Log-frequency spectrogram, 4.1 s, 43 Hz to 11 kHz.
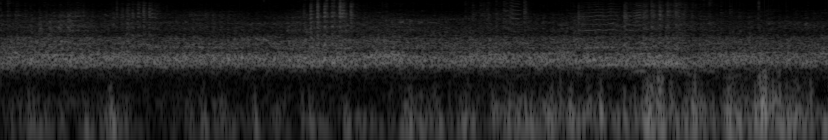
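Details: A large flock of migrating sandhill cranes on the Platte River, Nebraska, in March 2017 fills the air with a steady chorus of rolling, trumpeting calls over a low rumble of wind.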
